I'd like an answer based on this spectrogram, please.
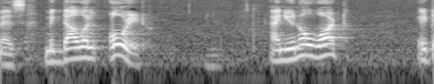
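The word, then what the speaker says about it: Olde: It is not old as you spell it. It is old as it was spelled in the Shakespeare era. O-L-D-E. E is apostrophe and E is silent.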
